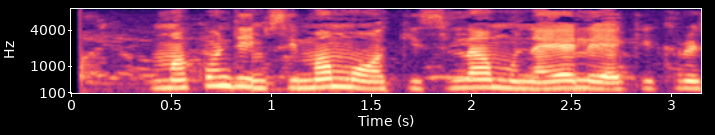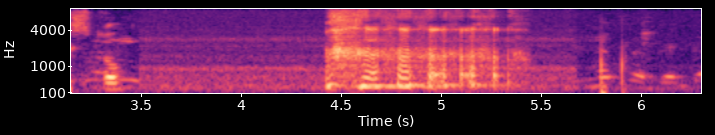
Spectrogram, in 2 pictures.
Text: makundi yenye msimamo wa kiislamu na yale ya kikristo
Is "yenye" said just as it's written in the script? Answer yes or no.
no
